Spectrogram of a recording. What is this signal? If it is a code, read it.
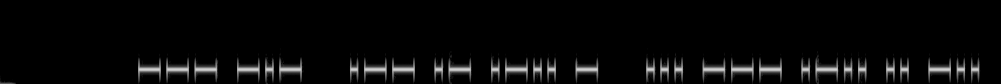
Morse code, heard as a keyed tone, about 17 wpm, 700 Hz. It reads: OK WALT SOLID
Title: Practice QSO - Exchange 3 - More Info - 17wpm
